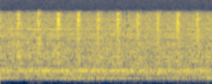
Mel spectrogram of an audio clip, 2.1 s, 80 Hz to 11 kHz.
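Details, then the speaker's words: John Deere 5090M tractor pulling a Rome Plow box blade with Canamek laser grade control, grading a sports field: light crisp ticking about five per second over faint tractor hum from the valve assembly, normal as it adjusts the blade. "You might hear that tick, tick, tick, tick noise. That is that valve assembly out there."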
